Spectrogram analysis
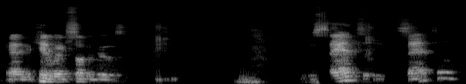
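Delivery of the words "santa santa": put-on dazed child voice. Kid waking up dazed.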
